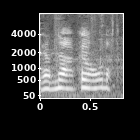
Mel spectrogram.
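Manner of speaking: very high, silly cartoon voice; hammed-up high squeaky hero; Ichigo. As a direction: put on an absurdly high character voice. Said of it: "That's my Ichigo impression".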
